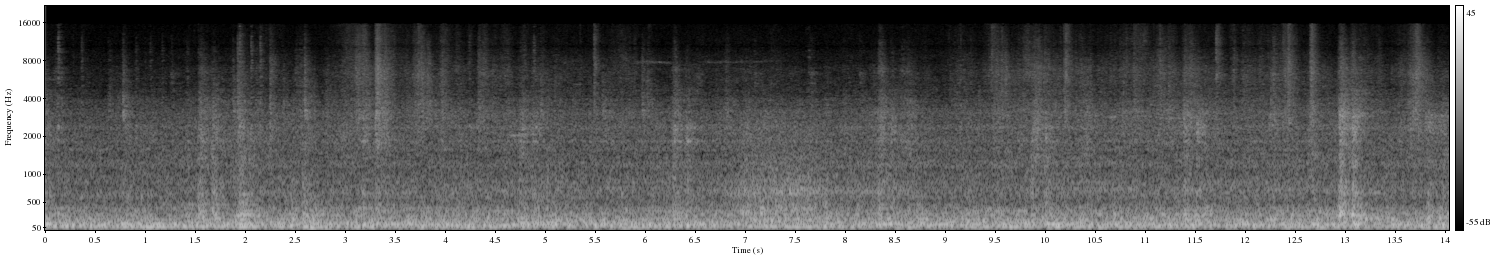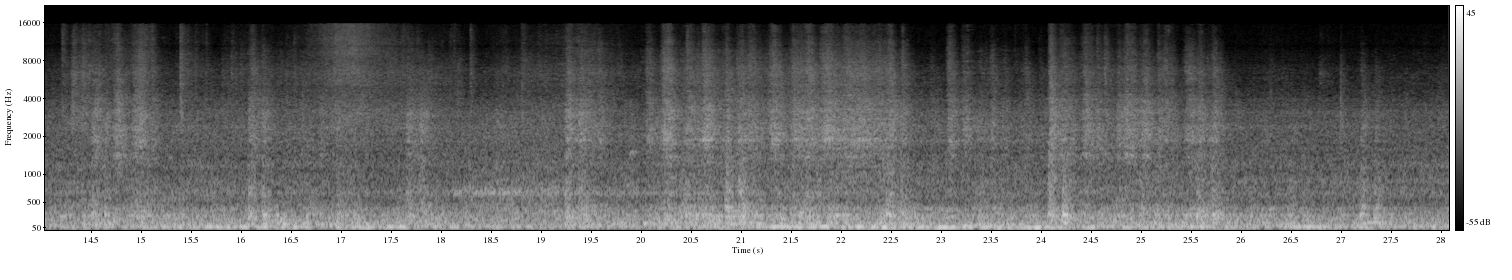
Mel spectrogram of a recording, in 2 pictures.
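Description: Senboku Rapid Railway 7020-series electric train running, heard from the front of the car: a steady rumble with wheels clicking over rail joints and points, getting louder about two-thirds of the way through.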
